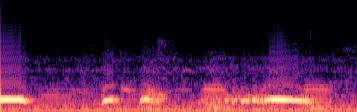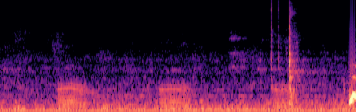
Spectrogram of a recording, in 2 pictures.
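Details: Dove, a singing bird, giving short low cooing phrases with quieter gaps between them, over a steady low electrical hum and faint indoor background sounds.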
